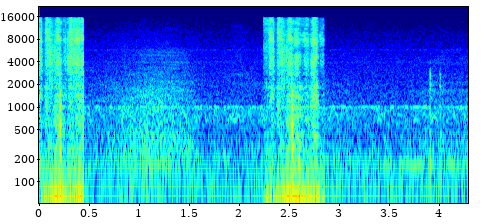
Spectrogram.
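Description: Two short rubbing scrapes of a hand against a hard surface, each about half a second, about two seconds apart, then a faint click near the end.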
